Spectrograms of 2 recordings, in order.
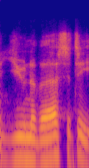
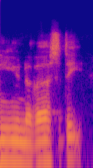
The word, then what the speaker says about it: university: you say before university it's not an university because it's not easy in your mouth to do it and university our university is so much easier because you've got the sound even though it begins with a vowel it's not a vowel sound okay so we know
